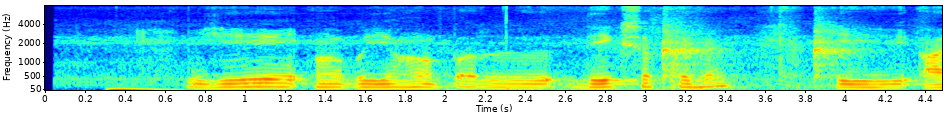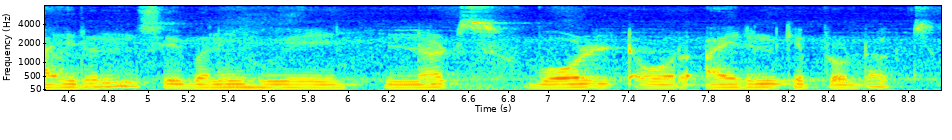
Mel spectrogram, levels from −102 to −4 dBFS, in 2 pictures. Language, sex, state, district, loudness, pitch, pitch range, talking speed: Hindi, male, Uttar Pradesh, Muzaffarnagar, -33 LUFS, 115 Hz, 105-120 Hz, 125 wpm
